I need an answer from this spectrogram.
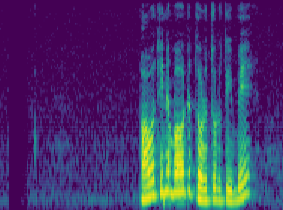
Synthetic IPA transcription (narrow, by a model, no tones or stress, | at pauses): paʋət̪inəbaʋəʈət̪oɾət̪̬uɾut̪̬ibeː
